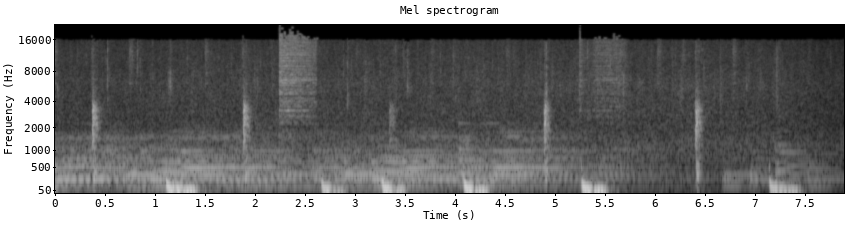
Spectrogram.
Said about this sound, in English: I'm also going to add some rain to the background, because it gives the song some white noise and increases the lo-fi aspect of it.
